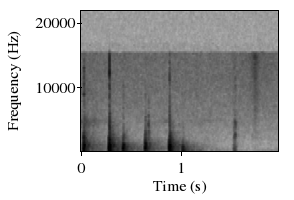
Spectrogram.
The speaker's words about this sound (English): Jesus is always there, He waits for us. I stand at the door and knock.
